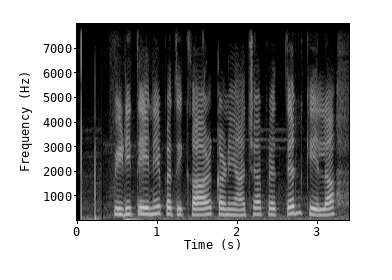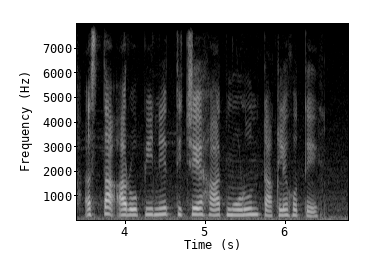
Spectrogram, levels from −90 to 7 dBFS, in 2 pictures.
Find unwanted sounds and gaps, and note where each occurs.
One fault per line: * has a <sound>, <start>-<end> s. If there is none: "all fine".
all fine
